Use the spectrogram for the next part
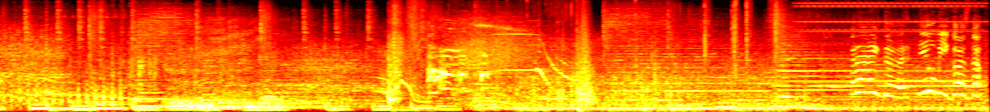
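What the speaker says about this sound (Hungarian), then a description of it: "Két csirkét kergetünk, és meg is vannak" Chickens cluck and squawk amid a busy animated cartoon soundtrack of crashes, engine noise and music, with characters talking over the commotion.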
